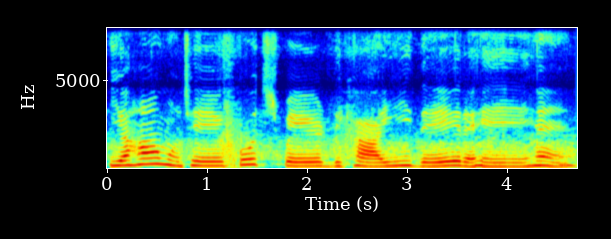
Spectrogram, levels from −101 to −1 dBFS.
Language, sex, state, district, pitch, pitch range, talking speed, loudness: Hindi, female, Madhya Pradesh, Katni, 235 Hz, 220-255 Hz, 100 wpm, -15 LUFS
